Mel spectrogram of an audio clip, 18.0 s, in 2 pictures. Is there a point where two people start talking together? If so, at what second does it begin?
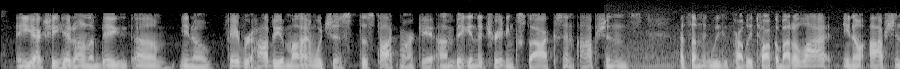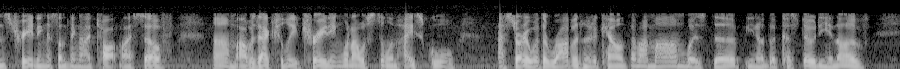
none

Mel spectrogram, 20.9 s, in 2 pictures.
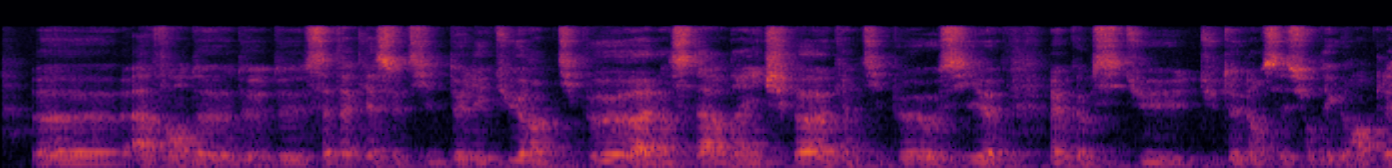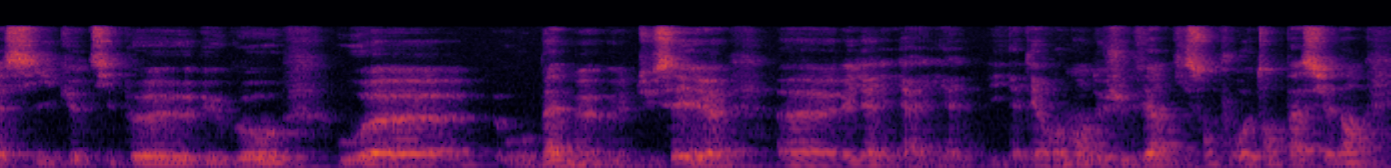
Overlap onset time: none

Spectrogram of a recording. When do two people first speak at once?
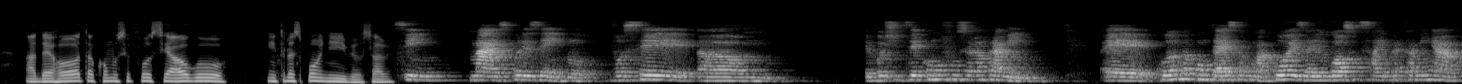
none

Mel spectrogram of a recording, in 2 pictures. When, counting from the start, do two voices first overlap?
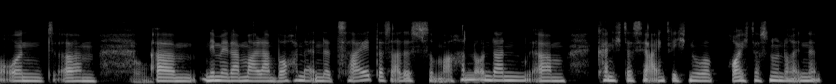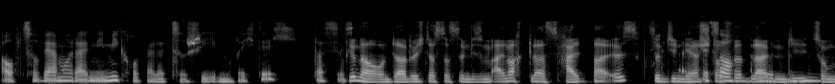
15 s

